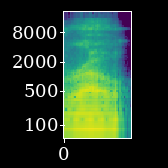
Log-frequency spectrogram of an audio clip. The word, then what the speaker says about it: Rowe: Yeah, so Vernestra Rowe, is that how we pronounce her? R-W-O-H, Yep, Rowe. Rowe. Mm-hmm.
